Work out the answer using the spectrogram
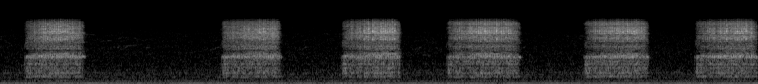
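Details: Nesting female barn owl, Riet Vell Nature Reserve, Ebro Delta, summoning the male near hatching time at night; long raspy hisses, spaced about one and a half seconds apart, against a faint steady hum.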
